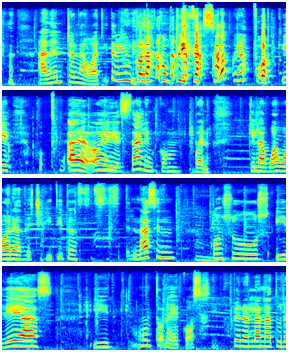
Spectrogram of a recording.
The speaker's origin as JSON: {"language": "Spanish", "country": "Chile", "said": "nada que ver acá en Chile, pero como los chilenos somos"}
